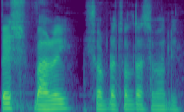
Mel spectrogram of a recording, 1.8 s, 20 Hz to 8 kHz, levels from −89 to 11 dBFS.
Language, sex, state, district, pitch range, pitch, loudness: Bengali, male, Tripura, West Tripura, 110-125 Hz, 120 Hz, -20 LUFS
